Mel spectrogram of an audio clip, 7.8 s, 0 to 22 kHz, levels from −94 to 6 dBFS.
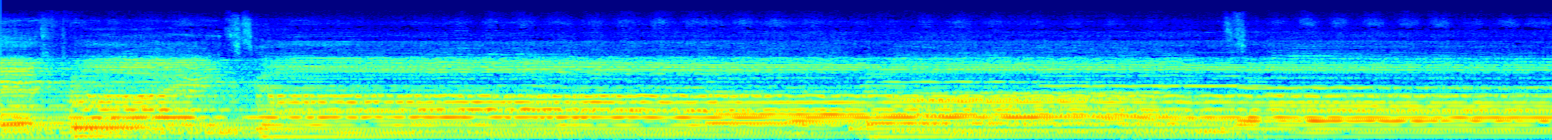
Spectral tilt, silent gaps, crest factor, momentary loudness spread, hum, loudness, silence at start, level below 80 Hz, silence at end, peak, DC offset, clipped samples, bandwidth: -6 dB/octave; none; 14 dB; 3 LU; none; -22 LUFS; 0 s; -54 dBFS; 0 s; -8 dBFS; under 0.1%; under 0.1%; 13 kHz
